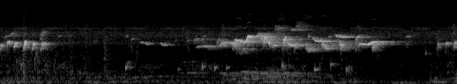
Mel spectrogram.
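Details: Yellow-vented bulbuls kept in an aviary; a short bubbly phrase, then a longer, louder, tumbling warble of mixed chirps lasting about two seconds, with steady background hiss.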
